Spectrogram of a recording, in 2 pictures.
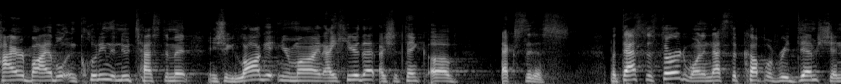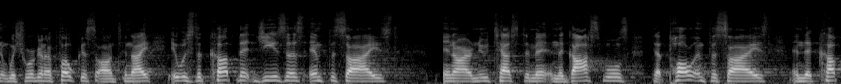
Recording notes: Faith Baptist Church in Hamilton, NJ.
